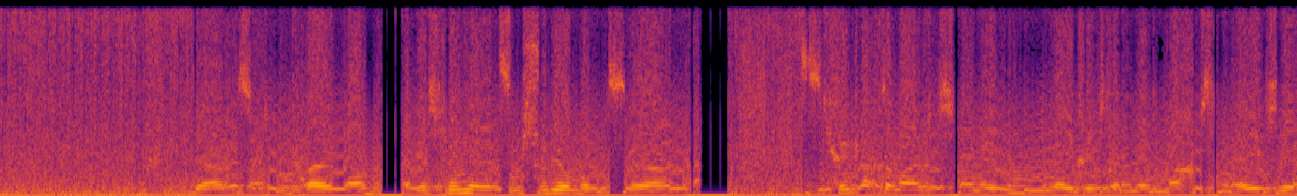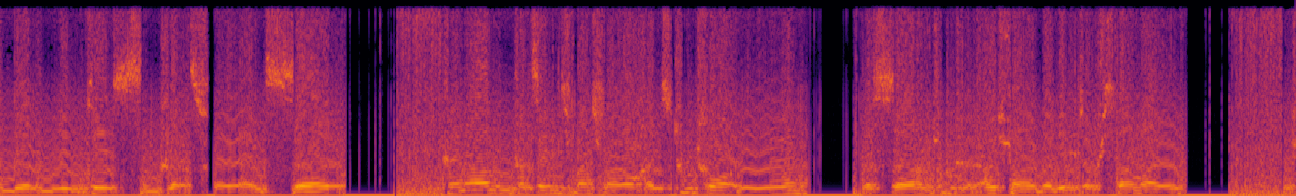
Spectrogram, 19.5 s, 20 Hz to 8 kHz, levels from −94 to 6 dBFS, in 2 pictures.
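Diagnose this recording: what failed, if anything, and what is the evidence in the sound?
Low bit depth without dither runs through the whole clip: harsh, grainy distortion moves with the speech, nearly as loud as the speech itself, and quiet passages sputter or drop to silence. That points to likely truncation to about 3 bits during sample-format conversion, while the call path's 8 kHz band limit is normal.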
